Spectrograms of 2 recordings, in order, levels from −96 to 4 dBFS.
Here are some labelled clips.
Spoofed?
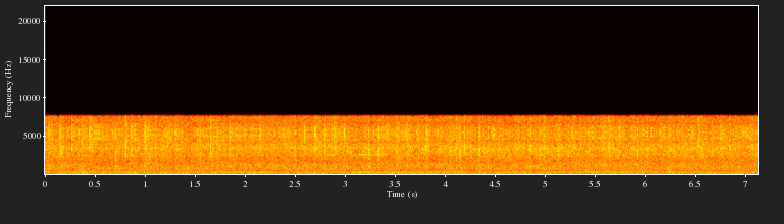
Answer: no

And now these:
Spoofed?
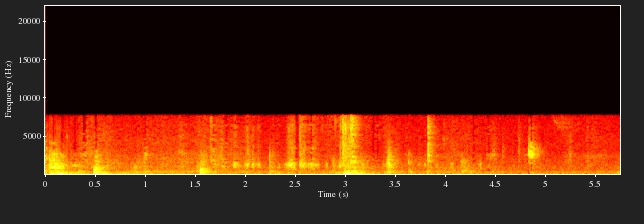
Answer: no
